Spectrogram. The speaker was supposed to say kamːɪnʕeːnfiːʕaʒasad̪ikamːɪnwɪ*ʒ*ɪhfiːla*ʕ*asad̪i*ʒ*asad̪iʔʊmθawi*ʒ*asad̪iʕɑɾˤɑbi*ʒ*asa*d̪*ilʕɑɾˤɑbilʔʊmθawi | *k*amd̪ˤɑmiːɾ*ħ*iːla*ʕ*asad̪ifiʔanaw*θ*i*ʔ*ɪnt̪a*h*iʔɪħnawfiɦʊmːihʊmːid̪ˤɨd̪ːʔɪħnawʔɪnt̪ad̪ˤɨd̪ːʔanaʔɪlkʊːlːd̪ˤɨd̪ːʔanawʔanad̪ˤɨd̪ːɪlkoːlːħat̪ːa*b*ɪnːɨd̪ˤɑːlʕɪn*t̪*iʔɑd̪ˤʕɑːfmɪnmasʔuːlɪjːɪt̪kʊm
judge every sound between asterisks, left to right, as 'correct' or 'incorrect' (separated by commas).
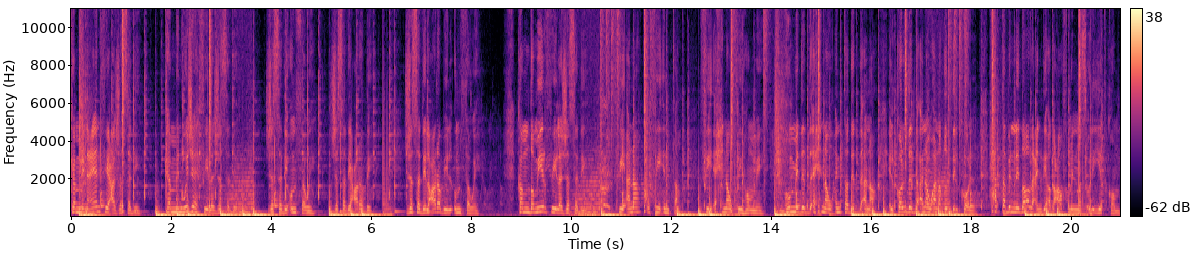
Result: correct, incorrect, correct, correct, correct, correct, correct, incorrect, incorrect, incorrect, correct, incorrect, correct, incorrect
